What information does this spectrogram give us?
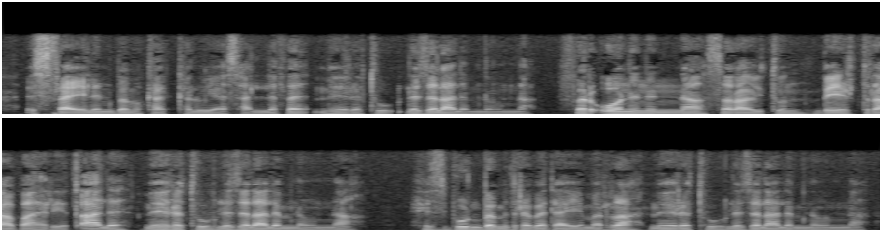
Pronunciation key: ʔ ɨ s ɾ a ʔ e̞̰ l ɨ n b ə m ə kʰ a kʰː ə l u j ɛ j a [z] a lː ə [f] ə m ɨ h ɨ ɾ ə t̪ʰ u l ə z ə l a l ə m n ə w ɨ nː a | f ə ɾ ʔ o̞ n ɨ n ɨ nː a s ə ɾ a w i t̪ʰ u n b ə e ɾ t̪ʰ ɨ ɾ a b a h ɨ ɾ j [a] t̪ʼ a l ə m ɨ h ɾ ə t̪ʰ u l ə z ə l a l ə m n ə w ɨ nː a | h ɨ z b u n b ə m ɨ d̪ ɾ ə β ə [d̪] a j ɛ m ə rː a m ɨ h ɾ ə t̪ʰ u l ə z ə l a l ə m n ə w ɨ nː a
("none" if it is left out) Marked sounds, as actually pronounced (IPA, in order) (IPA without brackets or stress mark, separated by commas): s, f, ɛ, d̪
